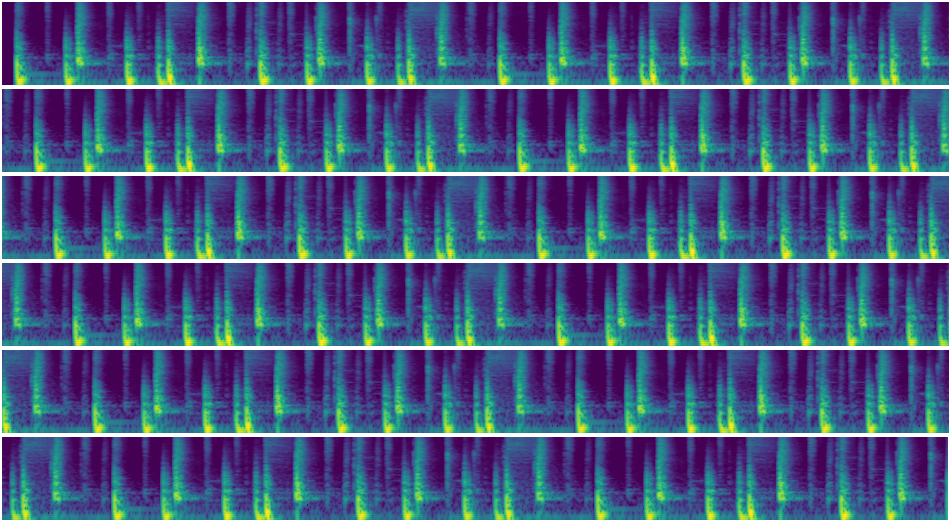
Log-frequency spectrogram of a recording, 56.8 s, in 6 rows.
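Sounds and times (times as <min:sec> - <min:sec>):
drum break loop: 0:00.2 - 0:56.7.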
